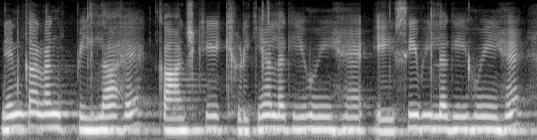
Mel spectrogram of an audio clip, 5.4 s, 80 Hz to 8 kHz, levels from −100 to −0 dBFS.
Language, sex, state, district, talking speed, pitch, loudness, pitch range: Hindi, female, Uttar Pradesh, Lalitpur, 180 wpm, 235 Hz, -13 LUFS, 225-245 Hz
